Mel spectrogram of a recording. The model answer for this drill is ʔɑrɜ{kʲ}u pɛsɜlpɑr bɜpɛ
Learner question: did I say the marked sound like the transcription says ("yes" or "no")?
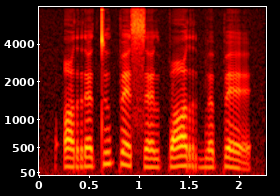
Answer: no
